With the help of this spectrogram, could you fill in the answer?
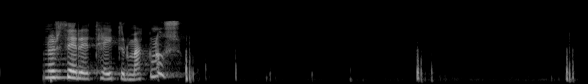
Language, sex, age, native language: Icelandic, female, 9, Icelandic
